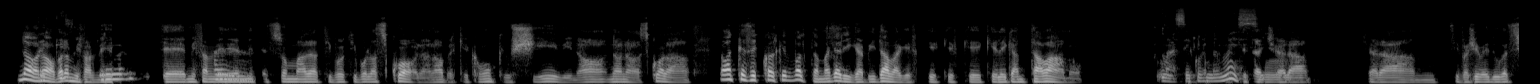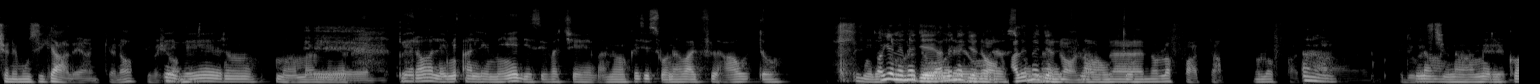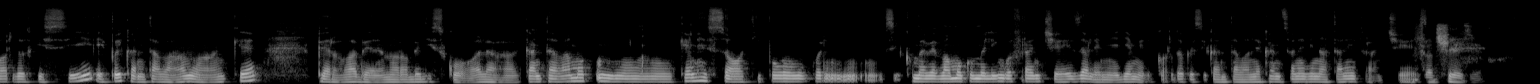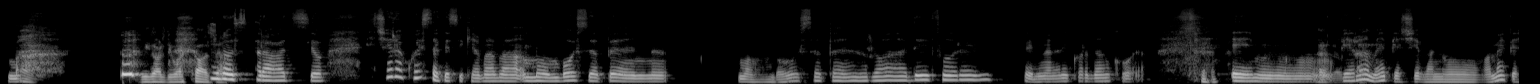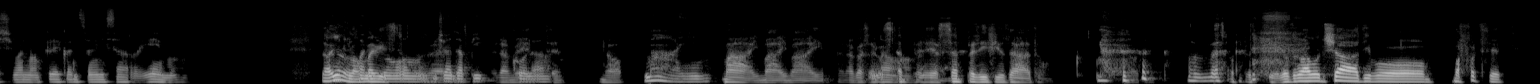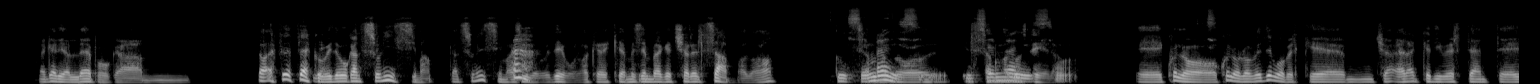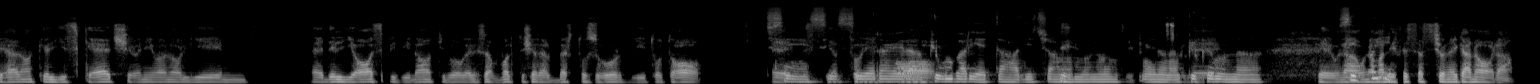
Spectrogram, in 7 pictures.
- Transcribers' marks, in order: tapping; unintelligible speech; other background noise; chuckle; in French: "Mon beau sapin, roi des forêts"; singing: "Mon beau sapin, roi des forêts"; chuckle; surprised: "Mai?"; chuckle; laughing while speaking: "Vabbè"; "cioè" said as "ceh"
- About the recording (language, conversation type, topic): Italian, unstructured, Quale canzone ti riporta subito ai tempi della scuola?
